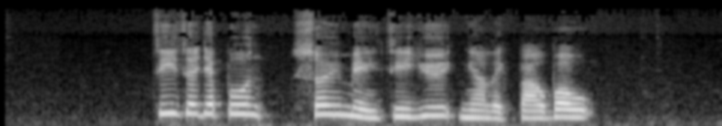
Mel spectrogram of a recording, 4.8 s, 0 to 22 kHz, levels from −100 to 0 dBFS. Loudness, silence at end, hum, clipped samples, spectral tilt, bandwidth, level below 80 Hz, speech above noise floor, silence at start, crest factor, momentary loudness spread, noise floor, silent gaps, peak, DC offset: -19 LUFS; 0.9 s; none; under 0.1%; -5.5 dB/octave; 16 kHz; -62 dBFS; 50 dB; 1.05 s; 18 dB; 7 LU; -68 dBFS; none; -2 dBFS; under 0.1%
